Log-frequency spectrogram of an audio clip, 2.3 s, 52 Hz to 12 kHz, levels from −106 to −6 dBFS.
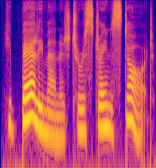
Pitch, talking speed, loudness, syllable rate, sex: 190 Hz, 180 wpm, -18 LUFS, 5.3 syllables/s, female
